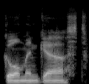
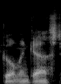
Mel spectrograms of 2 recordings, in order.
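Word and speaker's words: Gormenghast: it but um just it's phonetic with with a GH in the in the second syllable the second G anyway you'll work it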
